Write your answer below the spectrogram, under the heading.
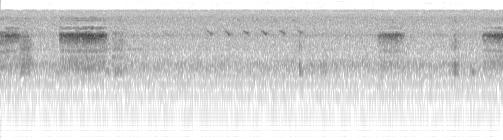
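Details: Strange calls of an unidentified bird, not an eagle, coming from a nest: short, high, harsh tonal notes in spaced bursts, with faint soft chips in between over a steady low electrical hum.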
